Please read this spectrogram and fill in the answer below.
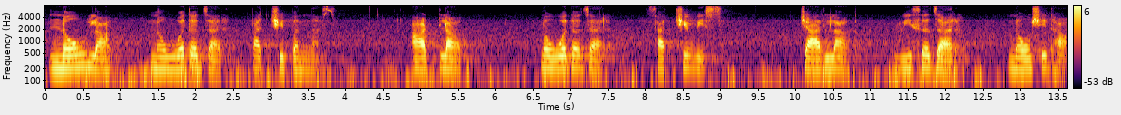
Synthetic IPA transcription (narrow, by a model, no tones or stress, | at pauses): nəwlakʰnəwːəd̪ɦəd͡zaɾpat͡sɕepənːas | aʈʰlak̚ʰ | nəwəd̪ɦəd͡zaɾsat̪ɕeʋiːs | t͡ɕaɾlakʰʋiːsɦəd͡zaɾ | nəwɕed̪ʱa̰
